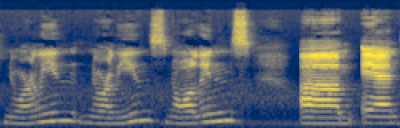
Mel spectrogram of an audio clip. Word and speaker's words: New Orleans: bar called no liens which is like spelt so that you understand how to pronounce New Orleans New Orleans New Orleans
